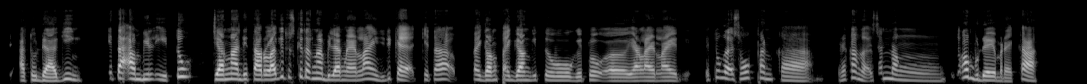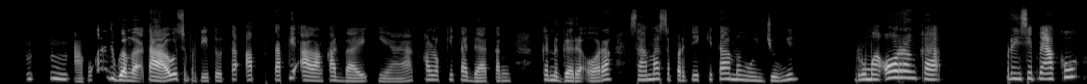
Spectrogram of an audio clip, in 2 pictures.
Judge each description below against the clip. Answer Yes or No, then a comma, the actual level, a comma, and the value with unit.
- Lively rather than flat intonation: Yes, wide, 5.8 semitones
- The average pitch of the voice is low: No, high, 215 Hz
